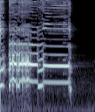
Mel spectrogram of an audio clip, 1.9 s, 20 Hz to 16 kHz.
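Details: Cochin rooster crowing: a loud, harmonically rich cock-a-doodle-doo lasting about 1.3 seconds, starting with a short note, then a rough middle section, ending in a long steady held tone that cuts off abruptly.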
